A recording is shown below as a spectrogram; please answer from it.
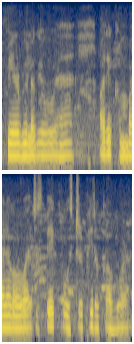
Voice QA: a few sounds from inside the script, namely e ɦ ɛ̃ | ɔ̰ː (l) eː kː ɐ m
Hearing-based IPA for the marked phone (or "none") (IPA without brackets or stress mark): ɾ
